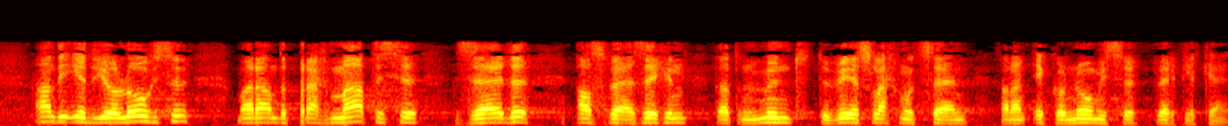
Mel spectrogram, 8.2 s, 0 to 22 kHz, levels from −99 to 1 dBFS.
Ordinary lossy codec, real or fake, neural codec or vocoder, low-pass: none; real; none; 5.4 kHz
